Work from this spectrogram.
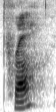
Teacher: This purra is very fast, so inseparable, you might hear it like pra in some speakers, reducing those two syllables down to one.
